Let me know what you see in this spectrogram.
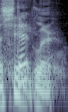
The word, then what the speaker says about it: Stelter: There's an L before the Stetler. – T. No, there's an L before the T.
